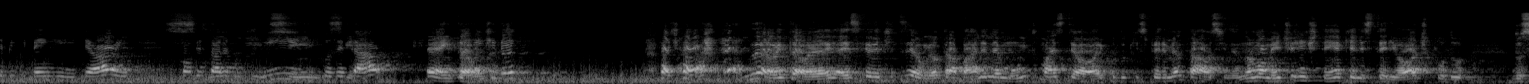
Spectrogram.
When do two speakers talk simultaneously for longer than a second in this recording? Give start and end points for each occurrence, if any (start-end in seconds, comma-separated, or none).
1.8-3.7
